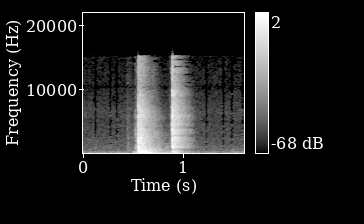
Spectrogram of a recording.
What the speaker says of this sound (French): c'est ma porte qui vient de claquer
